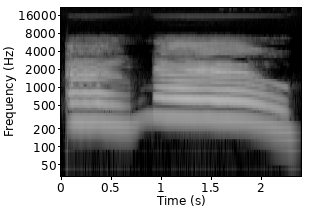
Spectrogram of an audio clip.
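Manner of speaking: very loud, high, drawn-out mock cry; forced mock wail. Player hamming up dismay in a forced accent, loud high wail. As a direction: overdo a big wailing cry of dismay. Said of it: "that was too forced".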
